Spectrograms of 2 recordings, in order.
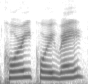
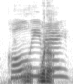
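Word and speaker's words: Coi Leray: Corey Ray. Oh, Corey. Ray. Oh. Coley Ray. How do you pronounce her name? Is it Corey Ray or Coley Ray? Coley Ray.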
